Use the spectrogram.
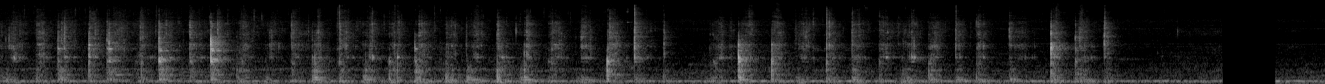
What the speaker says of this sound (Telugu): తిరగమాత వేగిందండి.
